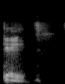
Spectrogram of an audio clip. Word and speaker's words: Geiz: Well, his name is spelled G-E-I-Z, but it's pronounced Gates.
